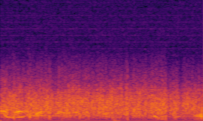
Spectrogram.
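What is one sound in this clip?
A young man laughs heartily.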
